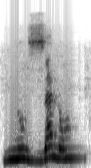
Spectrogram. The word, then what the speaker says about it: nous allons: Eu não vou falar nous allons. Lembra que a gente não pronuncia o S no final das palavras? Aqui eu vou falar nous allons. Eu vou grudar a sonoridade.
